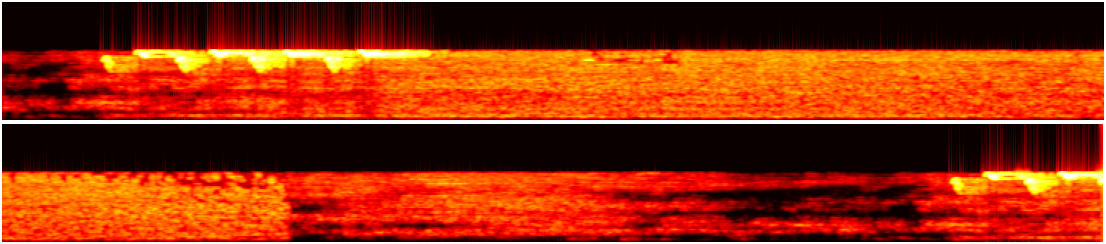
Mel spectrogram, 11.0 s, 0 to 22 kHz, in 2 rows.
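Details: A tailorbird feeding its babies on 5 March 2022, between 11:10 and 11:14 am, gives sharp, high chirps in quick bursts at the start and again at the end, over a steady rushing noise like passing traffic.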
